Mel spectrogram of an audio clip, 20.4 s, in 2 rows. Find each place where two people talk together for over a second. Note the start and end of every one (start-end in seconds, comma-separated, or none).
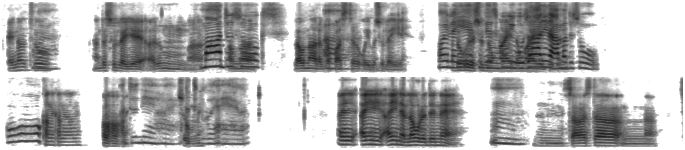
6.7-8.5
